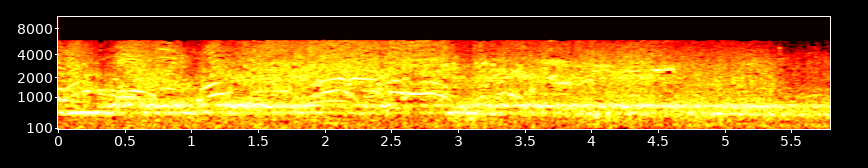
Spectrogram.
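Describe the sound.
A large outdoor crowd at Bikes for Life's holiday bike giveaway raffle on 7th Street in West Oakland cheers and shouts steadily, a loud, dense wall of voices with rising whoops and yells; the West Oakland BART train roars by, heard above the crowd.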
